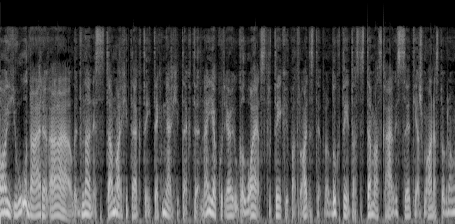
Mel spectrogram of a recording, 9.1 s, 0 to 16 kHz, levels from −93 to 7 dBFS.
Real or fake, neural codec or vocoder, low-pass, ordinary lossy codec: fake; autoencoder, 22.05 kHz, a latent of 192 numbers a frame, VITS, trained on many speakers; 9.9 kHz; AAC, 48 kbps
